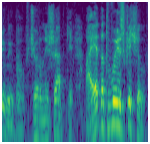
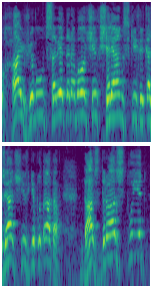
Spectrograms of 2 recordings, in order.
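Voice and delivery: crying out slogans; 9 semitones higher than usual. A narrator's reading. Orator who has mastered the masses, crying out. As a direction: hail the soviets to the crowd. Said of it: "в ближайших рядах вскрикивал".

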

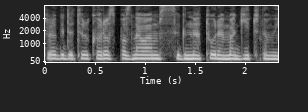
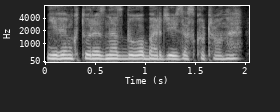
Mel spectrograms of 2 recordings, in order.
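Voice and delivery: ordinary delivery, nothing marked

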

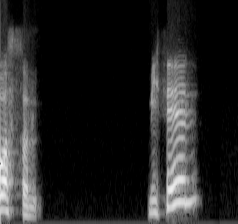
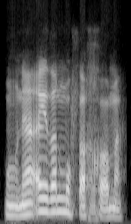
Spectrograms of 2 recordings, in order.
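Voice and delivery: ordinary delivery

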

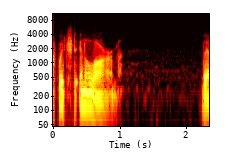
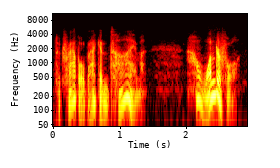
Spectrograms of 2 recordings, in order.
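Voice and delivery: sighing; 7 semitones higher than usual. A narrator's reading. Kender dreaming of travelling back in time, sighing. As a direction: sigh dreamily in a higher voice. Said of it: "the Kender sighed".

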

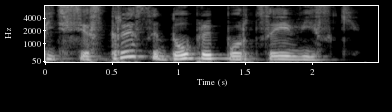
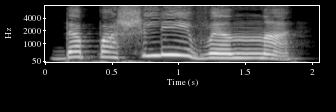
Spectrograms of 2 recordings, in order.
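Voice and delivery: slow, slurred louder swearing; drunken cursing; 4 semitones higher, 4 dB louder, much slower than usual. Acted. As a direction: drag out a sloppy drunk curse. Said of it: "Грязно выругавшись".

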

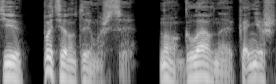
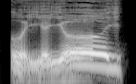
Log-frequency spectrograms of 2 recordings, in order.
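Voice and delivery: slow, drawn-out whimper; whimpering in pain; 2 semitones lower, much slower than usual. A narrator's reading. Pyromancer moved his wounded arm, whimpering. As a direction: moan at a hurt arm, stretched out. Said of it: "тихонько заскулил от боли".

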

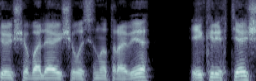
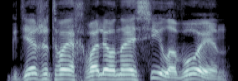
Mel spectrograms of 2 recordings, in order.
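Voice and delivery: mocking taunt; 6 semitones higher, 3 dB louder, slower than usual. Narrator taunts the bully.

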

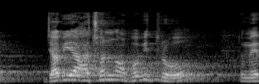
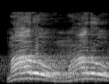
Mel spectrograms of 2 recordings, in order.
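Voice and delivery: louder, higher shouted chant; battle cry; 4 semitones higher, 6 dB louder, slower than usual. Retold or imitated. Demons falling upon the gods, retold battle cry. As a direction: cry it out like a charge. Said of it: "बोल के".

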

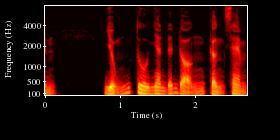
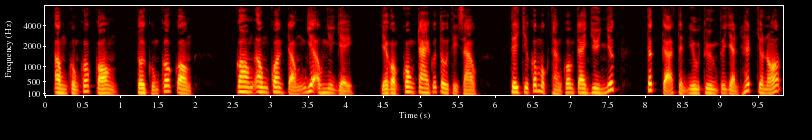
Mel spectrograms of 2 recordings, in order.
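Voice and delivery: louder, higher angry rant; furious outburst; 4 semitones higher, 5 dB louder, faster than usual. Acted. Enraged father rages at kidnapper's husband, loud furious rant. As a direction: tear into him, fast and loud.

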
